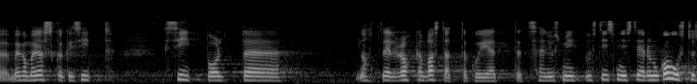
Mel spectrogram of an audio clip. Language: Estonian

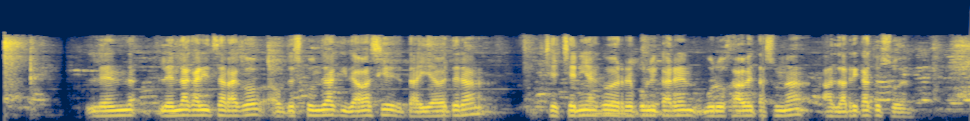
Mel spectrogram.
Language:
Basque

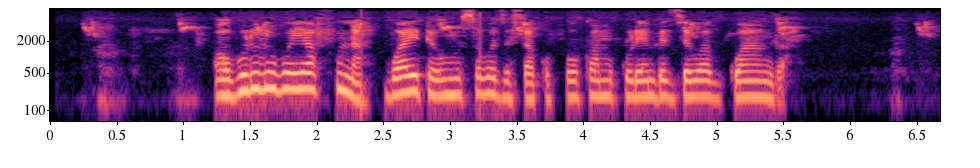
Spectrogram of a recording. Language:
Ganda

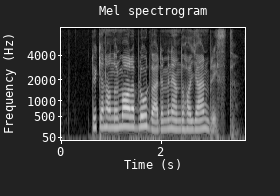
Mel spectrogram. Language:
Swedish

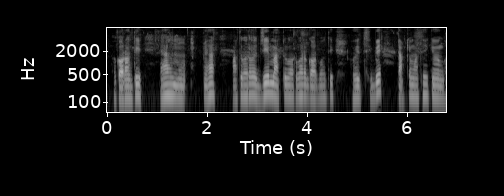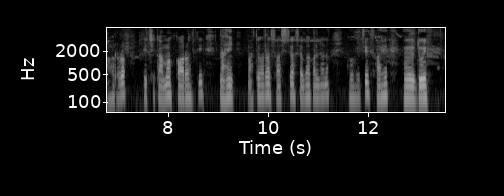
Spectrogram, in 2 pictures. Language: Odia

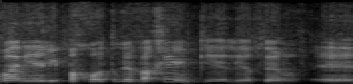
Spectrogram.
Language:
Hebrew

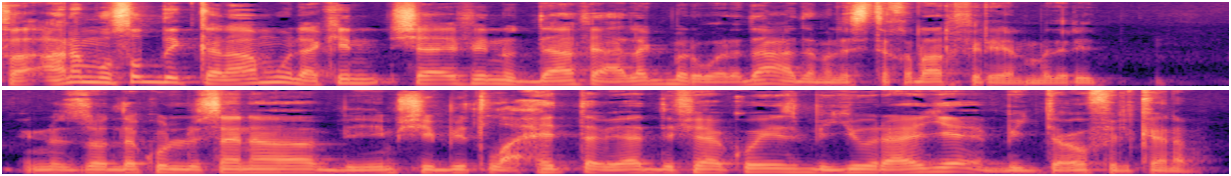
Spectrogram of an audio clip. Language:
Arabic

